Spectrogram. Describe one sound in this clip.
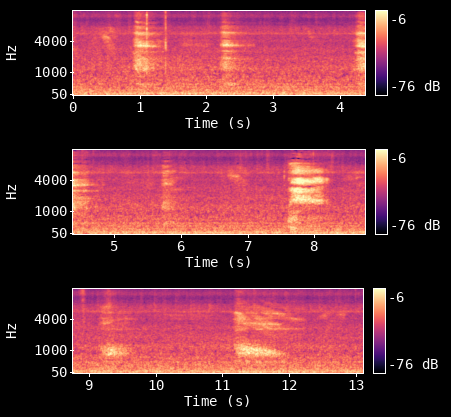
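A young man breathes out sharply and heavily while doing push-ups close by.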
